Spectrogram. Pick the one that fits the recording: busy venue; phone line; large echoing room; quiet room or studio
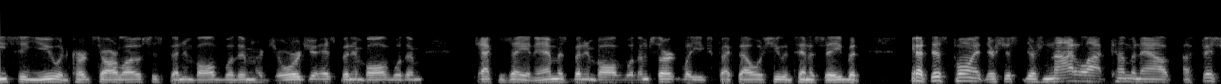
phone line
